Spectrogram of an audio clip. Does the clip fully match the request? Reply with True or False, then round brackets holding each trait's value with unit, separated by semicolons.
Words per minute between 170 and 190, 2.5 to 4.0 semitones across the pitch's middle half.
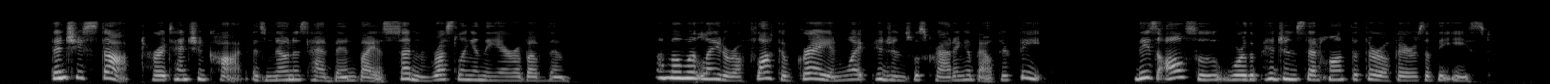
False (180 wpm; 4.7 semitones)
